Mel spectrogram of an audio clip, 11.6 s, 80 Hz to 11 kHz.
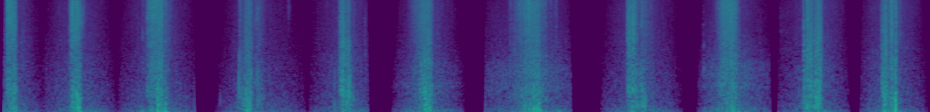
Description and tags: Footsteps in Snow
Field recording of footsteps in +1 foot of snow.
